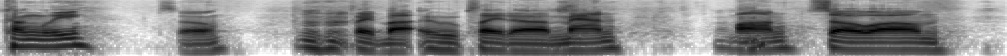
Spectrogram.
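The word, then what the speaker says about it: Cung Le: Anyway, okay, and I believe it's pronounced Kung Lee.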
